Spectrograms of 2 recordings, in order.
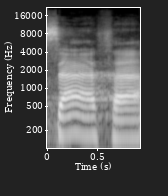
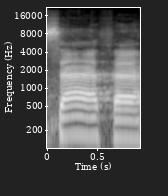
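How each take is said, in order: No difference in how they are said.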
